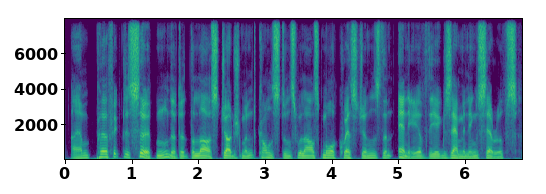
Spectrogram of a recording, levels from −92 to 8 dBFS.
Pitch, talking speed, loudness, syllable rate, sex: 115 Hz, 175 wpm, -18 LUFS, 5.0 syllables/s, male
